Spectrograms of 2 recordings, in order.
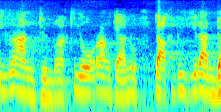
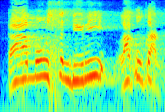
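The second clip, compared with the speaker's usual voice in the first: firm order; 10 semitones higher, 7 dB louder than usual. Retold or imitated. Pastor retorts to visitors.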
